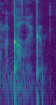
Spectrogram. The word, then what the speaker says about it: McCullough: So we are talking about the case of Virginia McCullough. That's how they're pronouncing it. On everything I've seen, McCullough.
